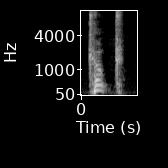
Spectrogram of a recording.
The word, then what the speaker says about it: Koch: Marita Koch, coach. How do you say her name, John? Coke, according to John.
